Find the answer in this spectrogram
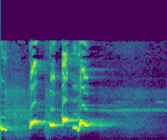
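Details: Red-whiskered bulbul kept in a cage, giving a clear master song in southern Thai style for training birds: one quick phrase of four or five liquid, bouncing whistled notes, ending in a fading tail.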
